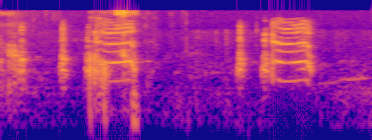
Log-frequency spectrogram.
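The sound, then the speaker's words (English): Chickens cluck in short bursts, broken by two louder, drawn-out squawking calls with a crowing quality, over a faint background hum. “Oh fuck, it's chickens again.”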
